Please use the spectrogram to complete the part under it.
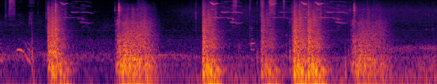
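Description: A heavy metal door bangs and scrapes.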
